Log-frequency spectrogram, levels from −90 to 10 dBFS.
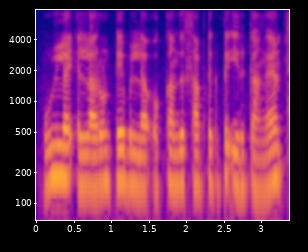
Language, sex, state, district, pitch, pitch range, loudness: Tamil, male, Tamil Nadu, Namakkal, 160 Hz, 150-165 Hz, -17 LUFS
